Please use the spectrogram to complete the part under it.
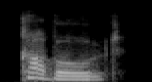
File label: "kobold", Indian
